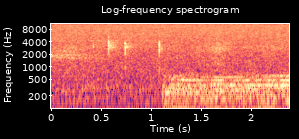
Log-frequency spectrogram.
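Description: Very quiet room tone with a couple of faint ticks, then a faint steady hum of a few held tones from about halfway.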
